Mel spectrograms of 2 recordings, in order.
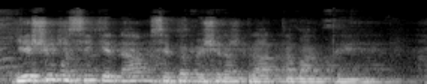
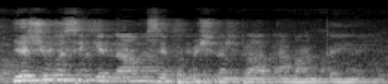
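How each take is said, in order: No difference in how they are said.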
